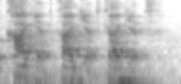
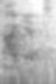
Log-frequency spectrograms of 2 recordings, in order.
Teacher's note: But in the villages you go kagyat. It's almost got like a T sound on the end of it, kagyat. And it's just way more, it just rolls off the tongue a lot easier.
